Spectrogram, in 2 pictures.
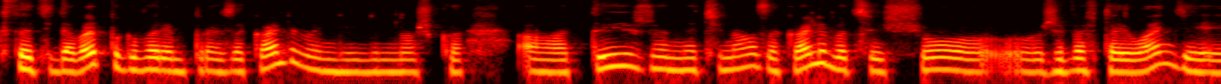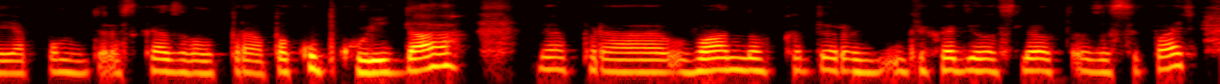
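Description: Heard in a dry, close sound with no echo over a quiet background, a woman uses an ordinary speaking voice at a moderate pace, medium in pitch, with fairly even intonation. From Novorossiysk, southern Russia. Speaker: podcast interviewer. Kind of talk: interview, conversational.

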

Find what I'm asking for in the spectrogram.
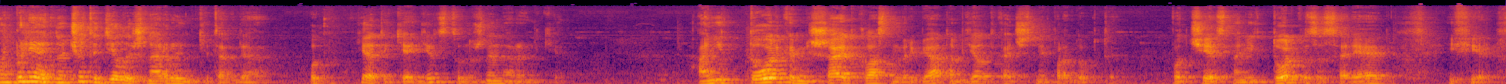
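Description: A man's somewhat breathy voice, dark and mellow in tone and medium in pitch, moves at a moderate pace with very wide pitch swings and long, frequent pauses, with audible room echo. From Russia, Vladimir region (Kolchugino). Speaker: event sales director. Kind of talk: casual interview. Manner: animated.

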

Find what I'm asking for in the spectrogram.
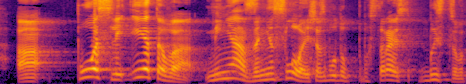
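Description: A man's pitch swings very widely as he speaks fairly slowly. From Russia, Saratov. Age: 30s. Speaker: entrepreneur. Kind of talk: podcast interview. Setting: video call.

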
